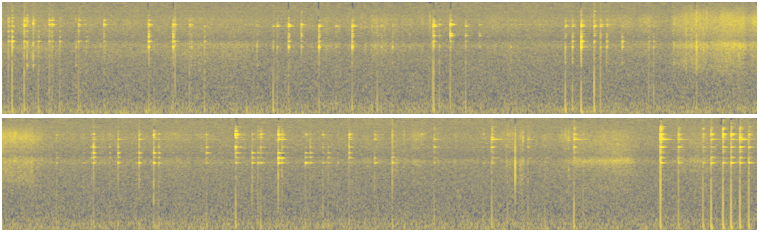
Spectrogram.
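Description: Long painted nails tap the exposed spout and handle of a small, hollow white ceramic teapot with a grey knitted cozy over its body, held in both hands. Quiet, sharp clicks and bright little clinks die away almost instantly over a low, steady rumble. A quick flurry of taps comes at the very end.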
